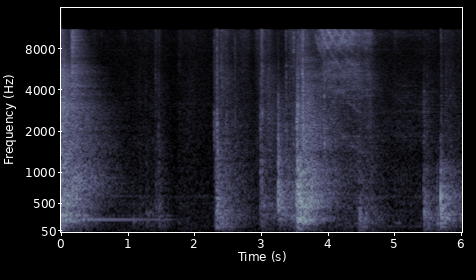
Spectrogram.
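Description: A pickup truck door shuts with a loud slam. A string of metallic clunks and knocks from the truck's body follows about two to four seconds in, with two more knocks near the end.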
